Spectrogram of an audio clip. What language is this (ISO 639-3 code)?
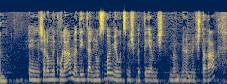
heb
